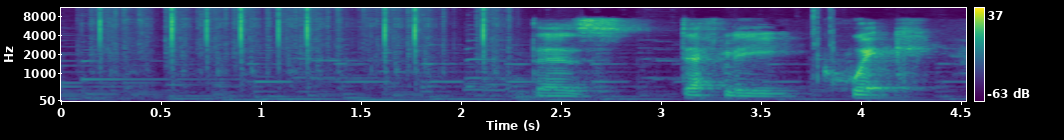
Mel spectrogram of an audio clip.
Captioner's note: keyboard clacks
